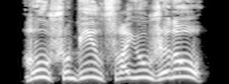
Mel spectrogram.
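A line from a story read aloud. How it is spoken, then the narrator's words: Shouted. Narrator (Russian): крикнула красная физиономия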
